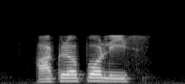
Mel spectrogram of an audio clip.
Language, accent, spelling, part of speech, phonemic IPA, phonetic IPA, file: Armenian, Eastern Armenian, ակրոպոլիս, noun, /ɑkɾopoˈlis/, [ɑkɾopolís], Hy-ակրոպոլիս.ogg
- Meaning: acropolis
